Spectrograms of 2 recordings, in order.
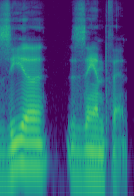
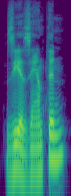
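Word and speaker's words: zeaxanthin: No, you need the luteine and the I think it's pronounced Zia Xanthin. Zeazanthin.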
